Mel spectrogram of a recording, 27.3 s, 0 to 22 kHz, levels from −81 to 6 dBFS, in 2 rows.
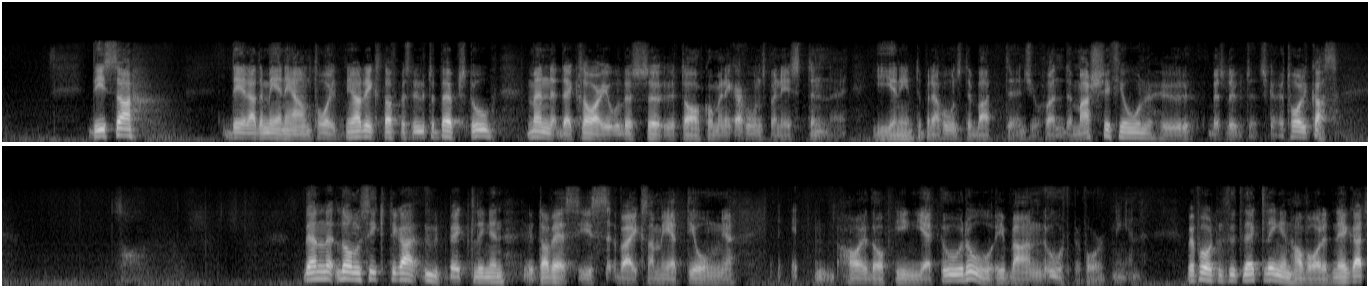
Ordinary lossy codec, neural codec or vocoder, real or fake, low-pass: none; codec, 16 kHz, 0.5 kbps, X-Codec, WavLM features, trained on Multilingual LibriSpeech; fake; none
